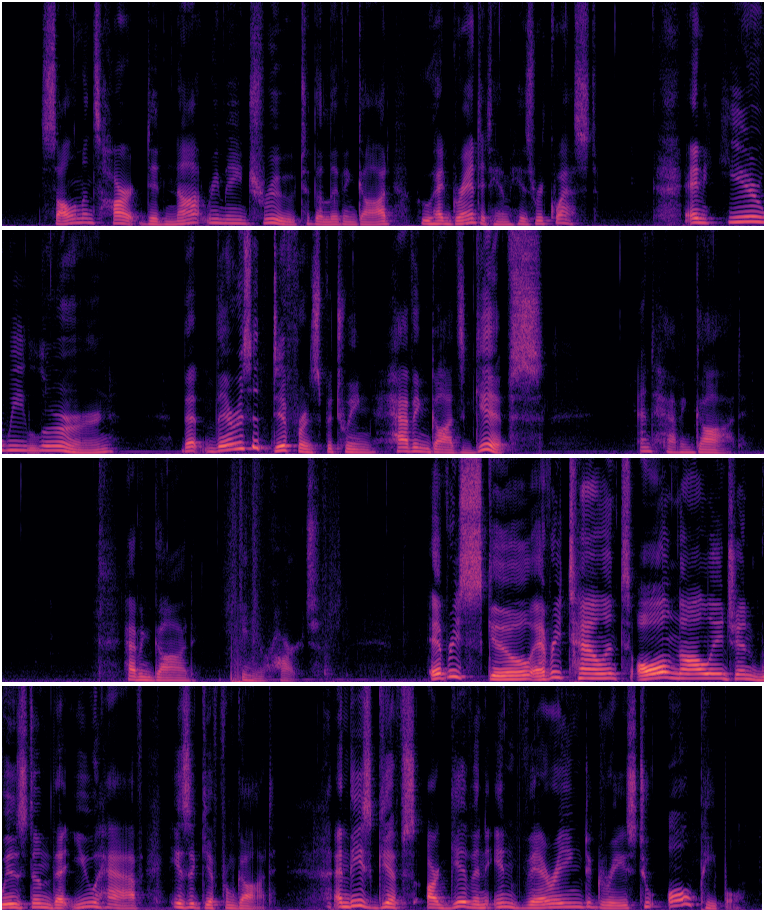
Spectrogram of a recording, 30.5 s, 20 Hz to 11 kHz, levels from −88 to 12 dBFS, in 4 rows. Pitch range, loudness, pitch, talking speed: 135-200 Hz, -28 LUFS, 160 Hz, 125 wpm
